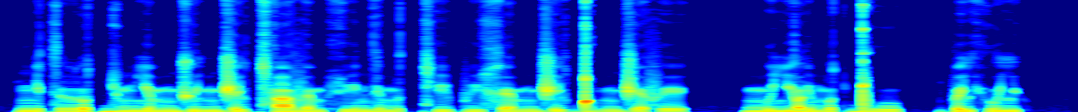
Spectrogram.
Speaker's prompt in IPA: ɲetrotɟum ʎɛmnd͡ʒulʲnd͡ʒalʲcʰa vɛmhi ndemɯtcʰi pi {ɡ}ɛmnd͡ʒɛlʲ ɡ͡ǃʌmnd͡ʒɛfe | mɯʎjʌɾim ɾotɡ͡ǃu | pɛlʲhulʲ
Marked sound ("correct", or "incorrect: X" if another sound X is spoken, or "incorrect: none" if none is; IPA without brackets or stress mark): incorrect: x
